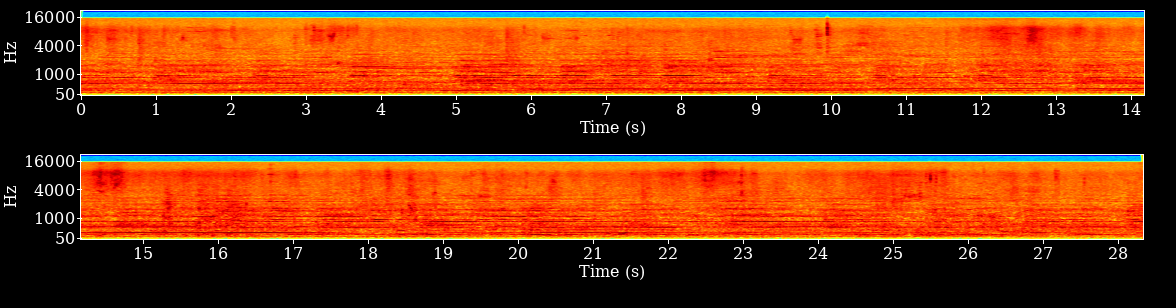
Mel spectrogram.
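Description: A choir of voices sings a slow, sustained chant in a large echoing hall.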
